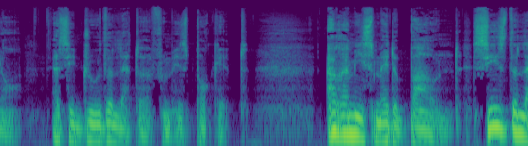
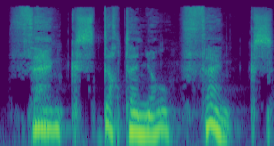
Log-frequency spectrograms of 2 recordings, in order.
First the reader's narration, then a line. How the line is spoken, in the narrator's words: cried Aramis, almost in a state of delirium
